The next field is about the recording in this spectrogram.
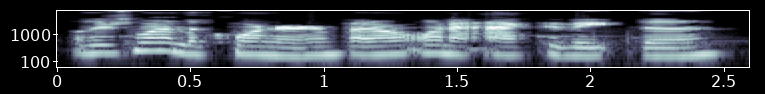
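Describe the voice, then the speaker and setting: A woman's voice: medium pitch, fairly even intonation, quick pace, fairly bright tone, highs cut off, faint music behind. A woman livestreamer chatting casually as she plays a game, on a close mic. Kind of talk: casual game stream chat.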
